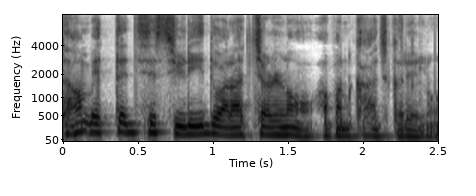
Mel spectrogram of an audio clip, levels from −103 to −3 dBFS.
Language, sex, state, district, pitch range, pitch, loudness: Maithili, male, Bihar, Purnia, 115-155 Hz, 130 Hz, -13 LUFS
